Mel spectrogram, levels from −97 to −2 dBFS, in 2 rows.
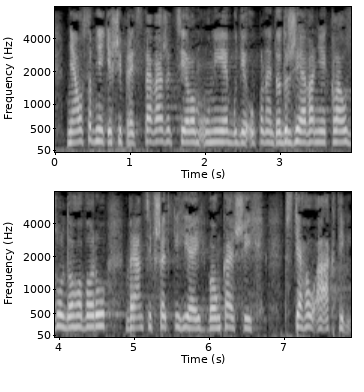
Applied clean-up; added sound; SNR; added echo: none; none; none; none.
